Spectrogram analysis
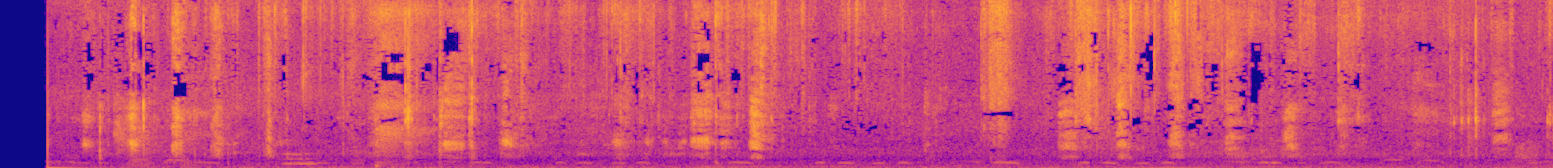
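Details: Two South African Jack Russell Terriers kept together give short, repeated low grumbling growls in quick bursts, mixed with sharp clicking and scuffling noises and a faint human voice.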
